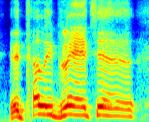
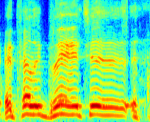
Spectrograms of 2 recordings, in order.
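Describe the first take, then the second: No difference in how they are said.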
